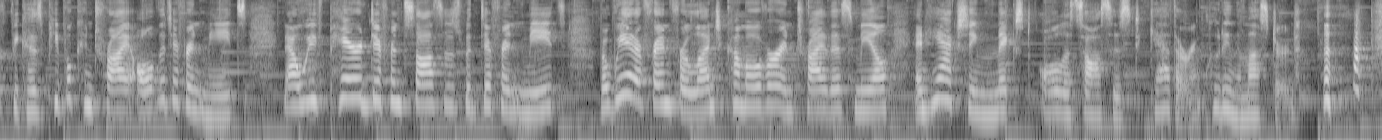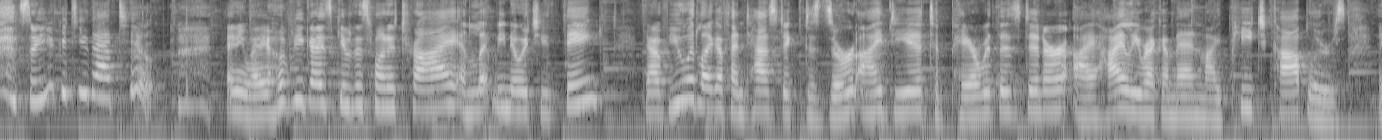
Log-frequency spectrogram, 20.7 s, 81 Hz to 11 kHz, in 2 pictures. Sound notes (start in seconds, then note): 9.8 laughs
